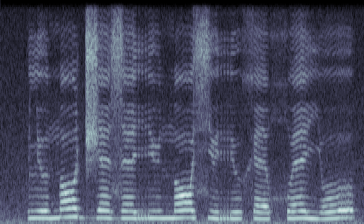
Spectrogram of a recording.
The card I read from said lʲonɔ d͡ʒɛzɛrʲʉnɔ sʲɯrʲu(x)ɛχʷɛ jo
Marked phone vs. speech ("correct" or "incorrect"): correct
